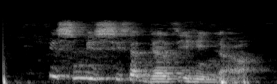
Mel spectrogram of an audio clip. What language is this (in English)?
Kabyle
